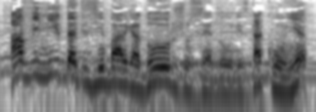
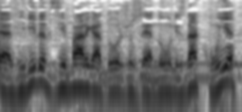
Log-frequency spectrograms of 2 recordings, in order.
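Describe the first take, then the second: First: The address is read slowly with pauses. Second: The address is read at a normal pace.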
